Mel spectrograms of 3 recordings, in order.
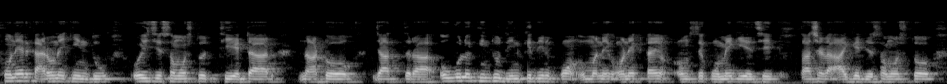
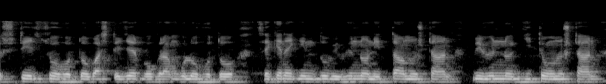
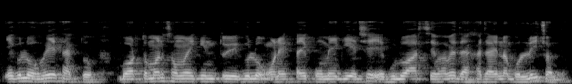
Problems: constant background noise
